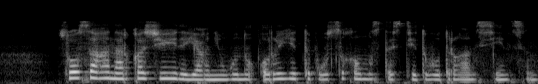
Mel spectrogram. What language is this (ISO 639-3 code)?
kaz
